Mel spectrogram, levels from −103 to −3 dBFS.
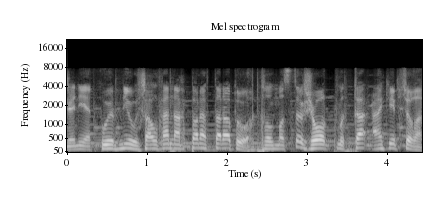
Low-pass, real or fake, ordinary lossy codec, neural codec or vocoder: none; fake; none; codec, 16 kHz, 1 kbps, X-Codec, HuBERT features, trained on general audio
